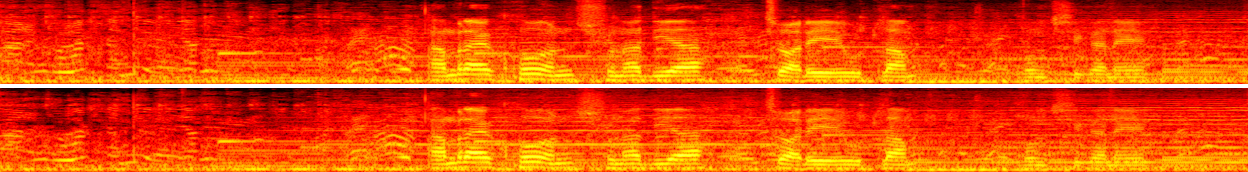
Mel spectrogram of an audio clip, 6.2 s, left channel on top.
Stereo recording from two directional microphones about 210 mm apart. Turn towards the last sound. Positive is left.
turn(degrees=0)  # may be behind; listen again after turning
